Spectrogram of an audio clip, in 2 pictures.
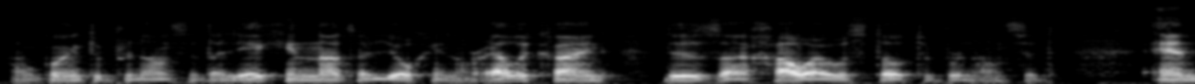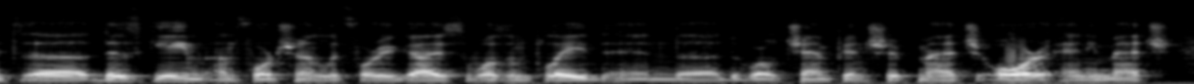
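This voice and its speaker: A man hosting a chess channel, casually talking through a game with many filler pauses. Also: sits low, steady tone, darkish tone. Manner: chatty, many uh fillers, admits struggling with names.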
